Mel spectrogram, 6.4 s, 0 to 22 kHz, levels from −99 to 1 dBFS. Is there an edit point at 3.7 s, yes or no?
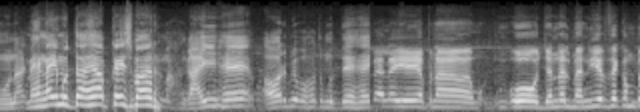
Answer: yes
